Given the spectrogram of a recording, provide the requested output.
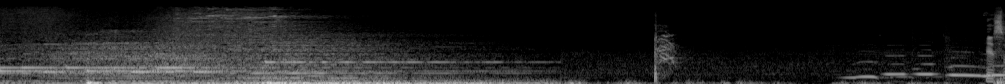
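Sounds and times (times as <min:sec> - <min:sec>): intro music: 0:00.0 - 0:05.6
short cough: 0:06.5 - 0:06.9.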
